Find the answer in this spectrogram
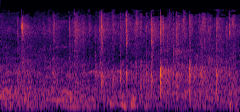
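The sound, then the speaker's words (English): An audience claps steadily, a dense patter of many hands lasting a couple of seconds, while voices murmur and talk over it. “I didn't make those up, but thanks for clapping.”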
